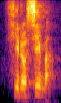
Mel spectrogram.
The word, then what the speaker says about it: Hiroshima: hiroshima se dieron cuenta están pronunciando el h la h no es muda en el japonés jiro sima no ir encima digamos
